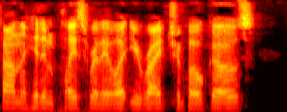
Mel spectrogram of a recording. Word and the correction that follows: Chocobo: Okay, alright, I've never heard anyone call it Chibokos because it's spelled C-H-O-C-O-B-O. Chocobo.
